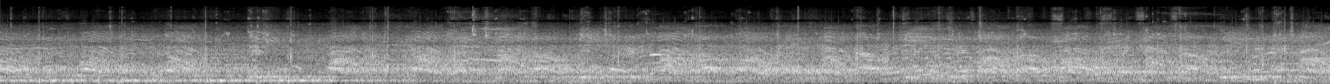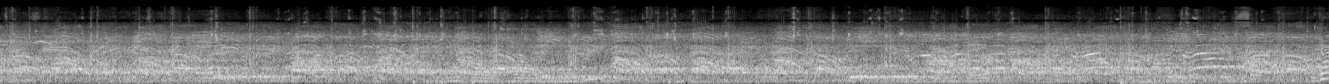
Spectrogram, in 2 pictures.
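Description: Live basketball game sound in an arena: the ball bouncing on the hardwood court under steady crowd noise, with nearby spectators' voices and shouts.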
